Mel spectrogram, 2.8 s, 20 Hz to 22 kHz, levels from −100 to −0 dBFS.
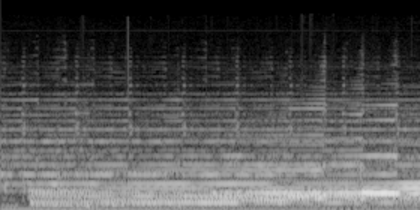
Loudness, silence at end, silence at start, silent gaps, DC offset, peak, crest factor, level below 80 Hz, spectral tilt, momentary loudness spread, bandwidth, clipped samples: -23 LUFS; 0 s; 0 s; none; under 0.1%; -8 dBFS; 14 dB; -44 dBFS; -8.5 dB/octave; 11 LU; 6.4 kHz; under 0.1%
